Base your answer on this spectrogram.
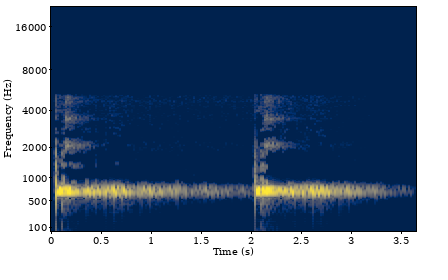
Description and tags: Sonar pings
This is a 625Hz active sonar ping, the type used for long range low resolution seafloor imaging or anti sumbarine
uses. NOTE: This is an actual sonar ping, but of a type very rarely
used today. Most active sonar, especially anti submarine sonar, is
14kHz and up making it very difficult to hear
sonar, submarine, ping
